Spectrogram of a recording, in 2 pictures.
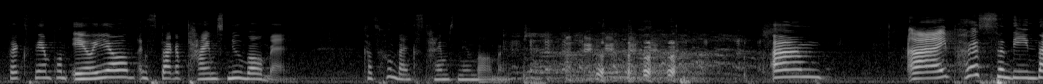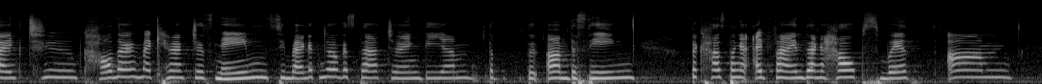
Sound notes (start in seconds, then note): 5.1 audience laughing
